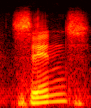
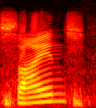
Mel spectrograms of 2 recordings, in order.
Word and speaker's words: since: program every week since the pronunciation of this should be since not science but since it started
